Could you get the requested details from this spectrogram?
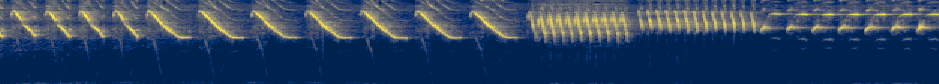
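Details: Local canary of bottle-green colour singing for birds learning to sing: about a dozen loud downward swoops in steady rhythm, then a harsh buzzy roll, a rapid trill and thin high piping notes.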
